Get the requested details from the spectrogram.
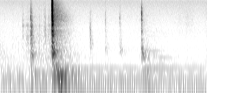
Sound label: opening up a monitor, devices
